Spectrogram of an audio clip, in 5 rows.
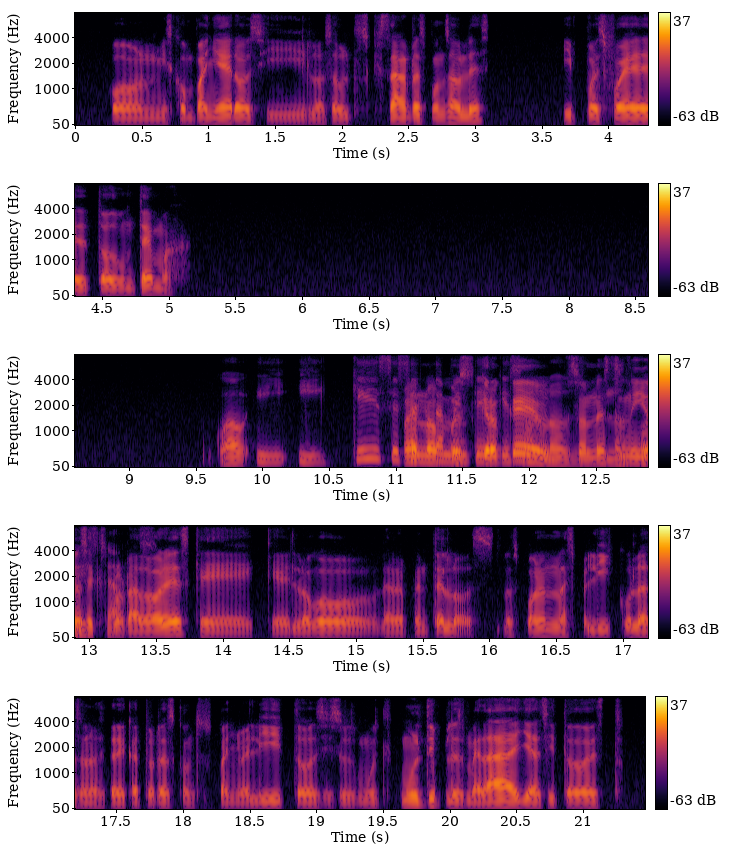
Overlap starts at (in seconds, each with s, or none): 11.1 s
